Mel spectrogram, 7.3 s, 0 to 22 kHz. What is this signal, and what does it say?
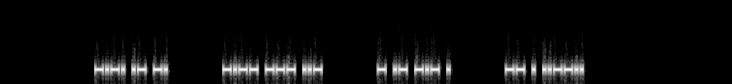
Morse code, heard as a keyed tone, about 42 wpm, 700 Hz. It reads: CAN YOU TAKE ME?
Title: 3x Word-Spacing - Sentences from Top 200 Words - 45wpm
